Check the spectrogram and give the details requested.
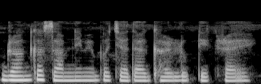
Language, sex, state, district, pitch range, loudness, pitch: Hindi, female, Arunachal Pradesh, Lower Dibang Valley, 180-195 Hz, -16 LUFS, 185 Hz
